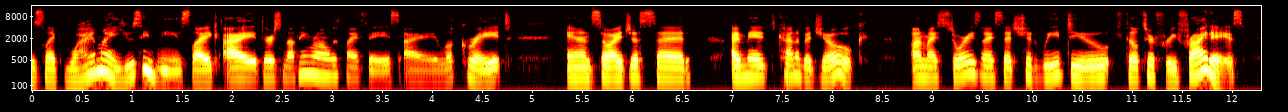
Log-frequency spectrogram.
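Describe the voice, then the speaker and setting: A woman with an ordinary speaking voice, fairly low in pitch, at a moderate pace with ordinary pitch variation, in a dry, close sound with no echo. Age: 20s. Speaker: fitness competitor. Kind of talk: casual interview chat.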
